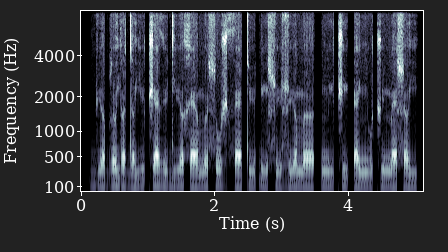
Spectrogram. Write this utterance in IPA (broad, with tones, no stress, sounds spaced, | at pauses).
b y˨ ə̯ b l ɵ˦ j ə˨ d ə˨ j y˦ t͡ʃ ɛ˦ ð y˨ d j y˦ ə̯ x ɛ˨ ə̯ m ɵ˦ s u˦ ʒ θ ɛ˨ t y˦ ɗ i˦˨ ɬ y˨ ɮ y˦ ə̯ m ə˦ | m i˨ t͡ʃ i˦ ʔ ɛ˨ ɲ u˨ t͡ʃ y˦ m ɛ˨˦ ɬ ə˦ j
